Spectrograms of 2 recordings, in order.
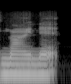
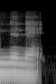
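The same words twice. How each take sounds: First: The name is said with an English-sounding first syllable. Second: The name is said with a French pronunciation. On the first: This is how the family member herself said the name. "but she always pronounced it as Ninette" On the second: This is the standard French form of the name. "In French, it'll be Ninette"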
